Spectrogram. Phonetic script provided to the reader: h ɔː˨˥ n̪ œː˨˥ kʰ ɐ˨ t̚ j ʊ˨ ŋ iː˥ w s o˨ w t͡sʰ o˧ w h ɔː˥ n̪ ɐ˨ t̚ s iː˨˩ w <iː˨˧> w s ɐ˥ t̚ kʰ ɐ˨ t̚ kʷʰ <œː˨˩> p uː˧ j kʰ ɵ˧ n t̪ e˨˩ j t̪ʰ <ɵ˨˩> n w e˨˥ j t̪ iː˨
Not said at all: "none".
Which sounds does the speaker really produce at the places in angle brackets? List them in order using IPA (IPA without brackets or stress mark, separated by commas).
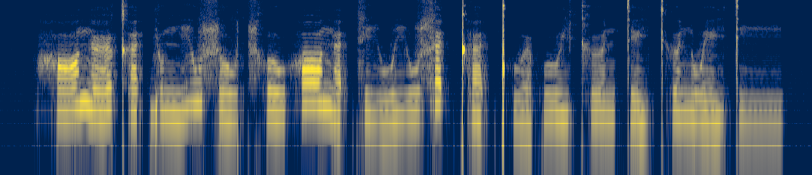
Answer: iː˨˧, œː˨˩, ɵ˧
